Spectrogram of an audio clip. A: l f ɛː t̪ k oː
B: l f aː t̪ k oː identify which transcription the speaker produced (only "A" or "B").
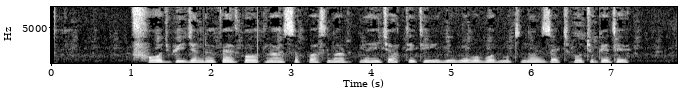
A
